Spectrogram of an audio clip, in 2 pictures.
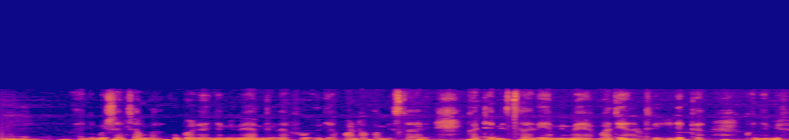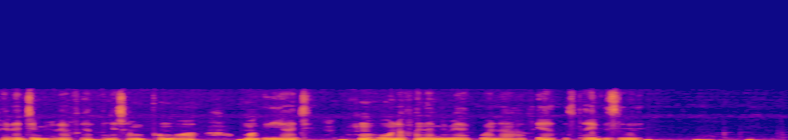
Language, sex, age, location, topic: Swahili, male, 25-35, Nairobi, agriculture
